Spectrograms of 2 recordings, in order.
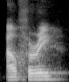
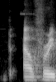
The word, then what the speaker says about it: Auphorie: So we are talking about "Song of Everlasting Sorrow" from Al-Furry. Al-Furry, I think is how you say it.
